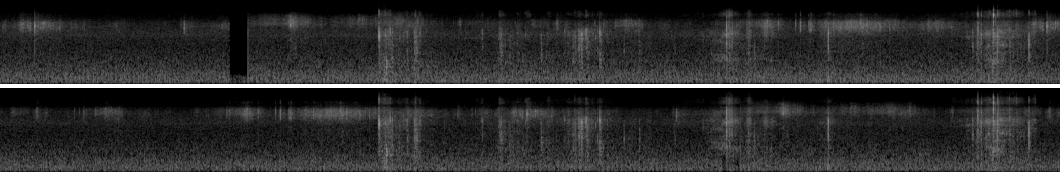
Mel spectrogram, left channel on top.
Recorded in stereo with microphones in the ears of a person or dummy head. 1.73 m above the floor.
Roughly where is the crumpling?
Centre.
